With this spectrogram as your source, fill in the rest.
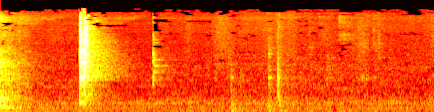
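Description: A metal tool scrapes and taps against rusty metal.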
